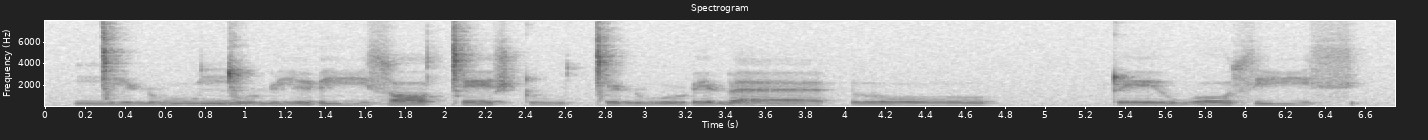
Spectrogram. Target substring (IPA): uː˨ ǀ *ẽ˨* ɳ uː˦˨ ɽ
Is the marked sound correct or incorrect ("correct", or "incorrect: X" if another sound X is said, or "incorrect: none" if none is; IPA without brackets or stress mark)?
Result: incorrect: e˨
